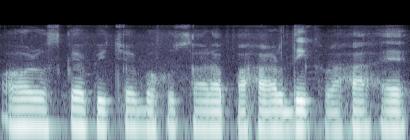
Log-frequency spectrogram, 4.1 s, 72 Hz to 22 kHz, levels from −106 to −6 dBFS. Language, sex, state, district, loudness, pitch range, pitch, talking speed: Hindi, male, Haryana, Rohtak, -19 LUFS, 115-125 Hz, 120 Hz, 130 wpm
